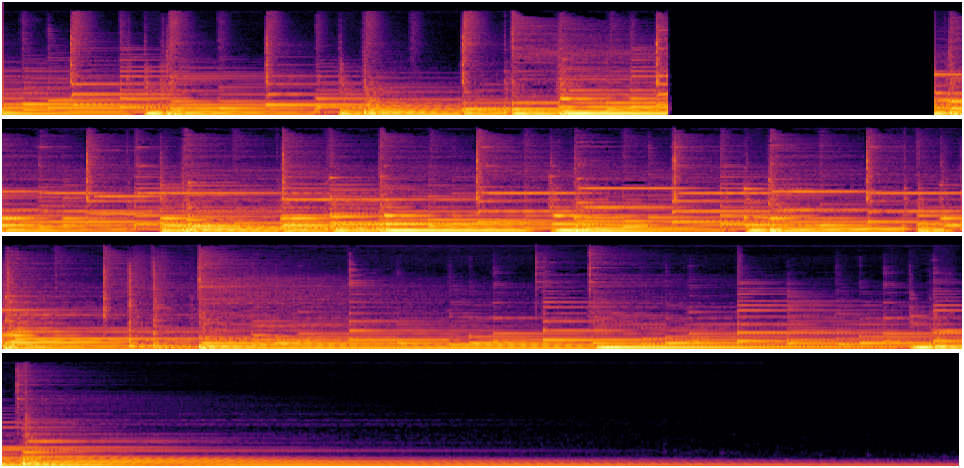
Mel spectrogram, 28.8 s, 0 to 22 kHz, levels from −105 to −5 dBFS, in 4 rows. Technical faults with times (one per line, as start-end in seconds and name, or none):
4.98-6.99 audio dropout to silence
